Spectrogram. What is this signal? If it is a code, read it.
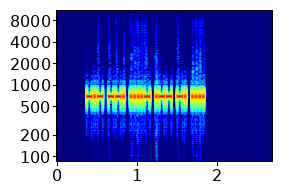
Morse code, heard as a keyed tone, about 53 wpm, 700 Hz. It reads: KG4WNH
